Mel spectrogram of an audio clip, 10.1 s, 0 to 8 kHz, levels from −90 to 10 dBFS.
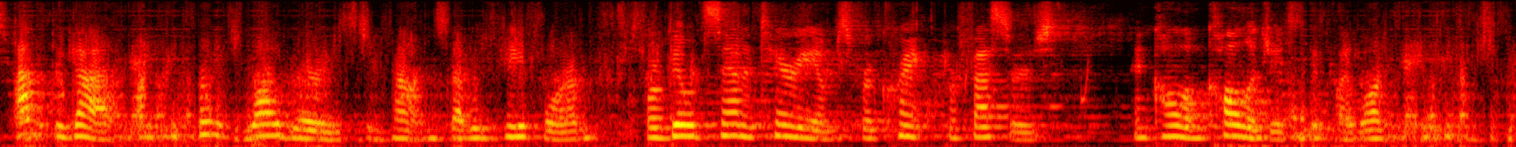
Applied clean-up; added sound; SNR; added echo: neural separator model SepFormer DNS4.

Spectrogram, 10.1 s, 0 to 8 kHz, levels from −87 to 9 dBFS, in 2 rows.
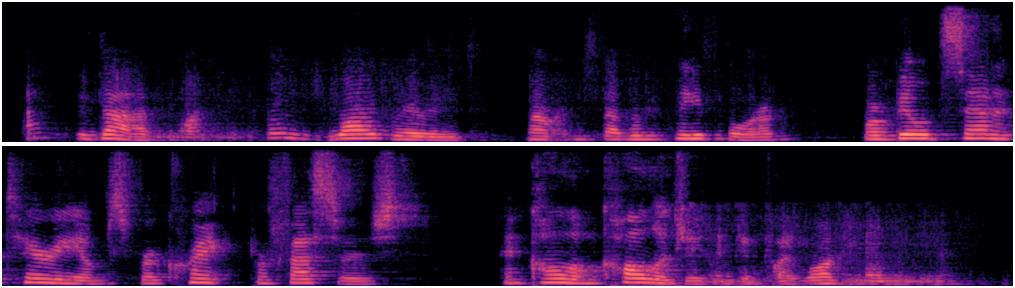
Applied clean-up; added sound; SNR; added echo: neural mask model DeepFilterNet 3.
